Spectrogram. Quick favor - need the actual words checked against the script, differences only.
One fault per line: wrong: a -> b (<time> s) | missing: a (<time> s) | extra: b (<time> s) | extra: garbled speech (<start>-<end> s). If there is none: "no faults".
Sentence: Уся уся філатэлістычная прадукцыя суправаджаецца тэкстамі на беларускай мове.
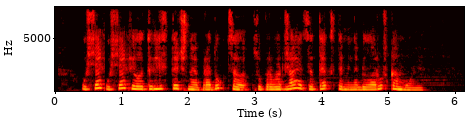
no faults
